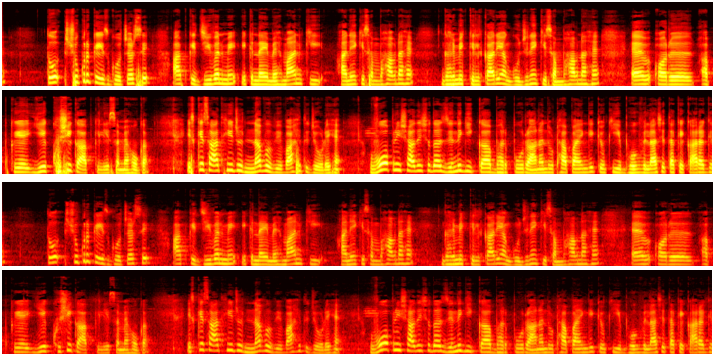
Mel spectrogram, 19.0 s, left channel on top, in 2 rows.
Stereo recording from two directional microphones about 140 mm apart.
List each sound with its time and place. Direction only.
0.6 s a woman's voice: 45° left (ahead or behind)
14.4 s a woman's voice: 25° left (ahead or behind)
